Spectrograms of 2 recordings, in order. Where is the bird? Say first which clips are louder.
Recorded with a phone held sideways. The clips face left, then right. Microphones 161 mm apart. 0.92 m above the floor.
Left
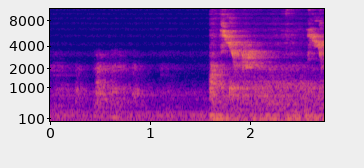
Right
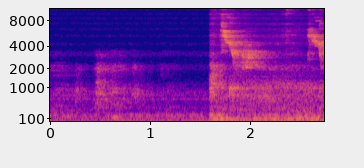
Right 1 dB; 5° right (ahead or behind), 1.7 m.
